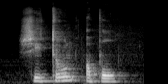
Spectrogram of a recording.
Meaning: lemon (fruit)
- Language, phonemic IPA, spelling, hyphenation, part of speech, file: Dutch, /siˈtrunˌɑ.pəl/, citroenappel, ci‧troen‧ap‧pel, noun, Nl-citroenappel.ogg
